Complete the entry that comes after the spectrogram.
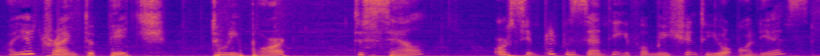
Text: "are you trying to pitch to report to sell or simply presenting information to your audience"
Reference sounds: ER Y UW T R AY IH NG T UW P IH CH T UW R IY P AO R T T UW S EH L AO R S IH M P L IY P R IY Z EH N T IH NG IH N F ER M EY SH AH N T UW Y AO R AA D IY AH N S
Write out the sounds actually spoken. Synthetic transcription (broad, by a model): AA Y UW T R AY IH NG T UW P IH CH T UW R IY P AO R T T UW S EH L AO R S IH M P L IY P R IY Z EH N T IH NG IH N F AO M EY SH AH N T UW Y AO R AA D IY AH N S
